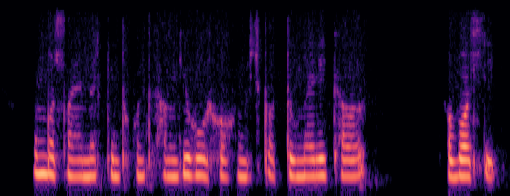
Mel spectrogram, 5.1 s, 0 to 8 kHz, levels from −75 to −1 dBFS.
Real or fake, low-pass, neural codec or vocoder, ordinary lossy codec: real; 7.2 kHz; none; Opus, 24 kbps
